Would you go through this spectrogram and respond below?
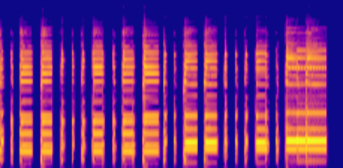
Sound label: funk guitar dry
